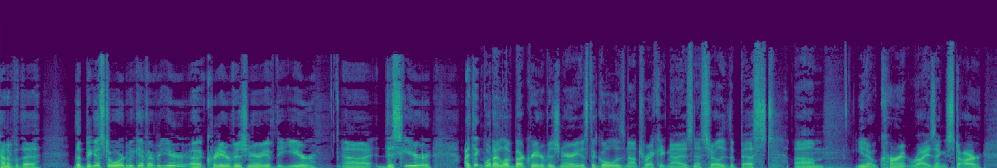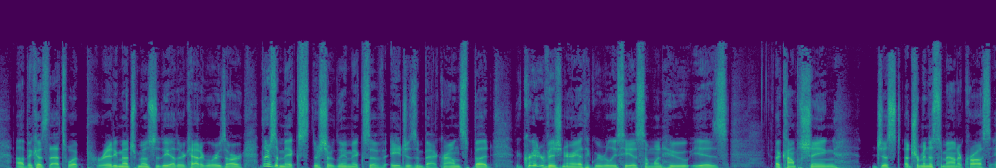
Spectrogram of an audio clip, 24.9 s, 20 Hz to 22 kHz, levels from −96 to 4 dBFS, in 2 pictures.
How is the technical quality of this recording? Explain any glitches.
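The recording opens at reduced quality and then improves for the rest of the speech. From 0.0 to 6.0 s, up to "what I love about", it has the sound of an adaptive stream starting at a low bitrate. The treble is thin and synthetic and coding artefacts are stronger. This points to a start at about 20 kbit/s HE-AAC, stepping up to 96 kbit/s AAC-LC. The player began on a cheap stream and upgraded once it had measured the connection. Unlike a dropout or a stall, the quality steps up suddenly with no gap.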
